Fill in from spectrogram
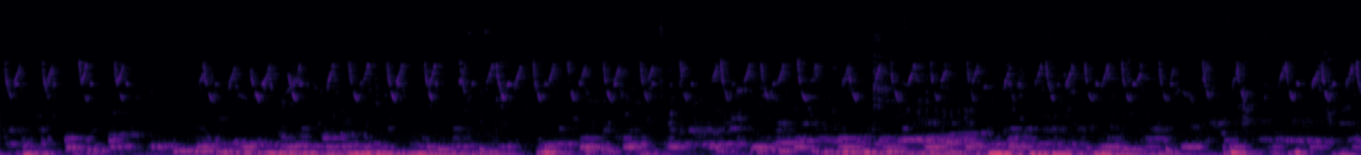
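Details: Long, lively stretch of yellow-bellied prinia chirping for bird luring: short, crisp notes delivered rapidly in near-continuous bursts, over steady low noise and a thin, sustained mid-pitched hum.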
